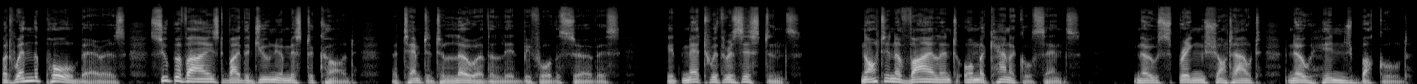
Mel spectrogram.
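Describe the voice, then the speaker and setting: A man narrating a scripted mystery story in a dry, droll manner with deliberate phrasing. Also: sits low, very animated, breathy edge, no room sound.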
